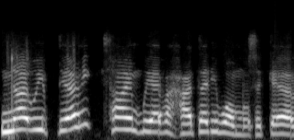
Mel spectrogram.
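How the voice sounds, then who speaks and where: Moderate pace, ordinary pitch variation, and a Liverpool accent. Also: woman. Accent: Scouse. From Liverpool, England. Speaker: paranormal investigation team leader. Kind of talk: casual chat.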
